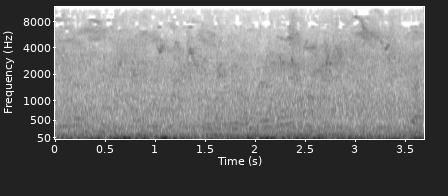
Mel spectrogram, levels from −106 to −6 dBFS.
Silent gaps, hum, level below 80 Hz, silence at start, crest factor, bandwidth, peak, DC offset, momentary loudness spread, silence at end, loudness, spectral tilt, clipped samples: none; none; -40 dBFS; 0 s; 14 dB; 9.8 kHz; -20 dBFS; under 0.1%; 3 LU; 0 s; -46 LUFS; -4.5 dB/octave; under 0.1%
